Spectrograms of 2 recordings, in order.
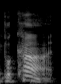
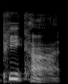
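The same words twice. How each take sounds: First: Pecan is said the way New Orleans locals say it. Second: Pecan is said the way outsiders say it. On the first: "they say pecan" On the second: "they don't say pecan"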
